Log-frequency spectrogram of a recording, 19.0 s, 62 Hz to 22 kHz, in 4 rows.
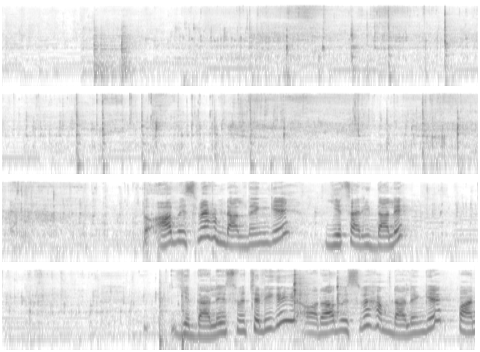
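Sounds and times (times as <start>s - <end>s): wet sizzle: 0.0s - 19.0s
spoon knocking against pot: 0.9s - 1.4s, 17.2s - 17.8s.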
